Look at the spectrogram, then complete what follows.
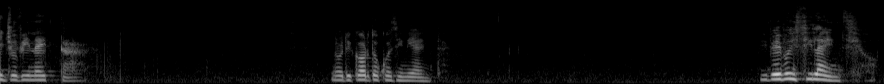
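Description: An actress playing a grief-stricken 19th-century Italian peasant woman turned brigand, in an intense, halting theatrical monologue with repeated words. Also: medium pitch, slightly rough. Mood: withdrawn, sombre. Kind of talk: dramatic theatrical monologue, radio drama.

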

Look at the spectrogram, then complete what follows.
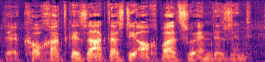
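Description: An actor playing a fed-up, grumbling sailor with a rough voice in a satirical radio play. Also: male voice, on the low side, moderate pace, pushed and bright. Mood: glum.

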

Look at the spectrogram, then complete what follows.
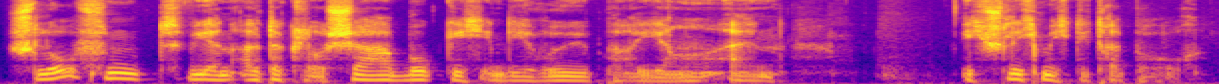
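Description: A man's voice: medium pitch, measured pace, creaky, husky, heavily acted. An actor playing a wry, laconic private detective who narrates his case in a German radio crime drama. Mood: laconic, suspenseful.

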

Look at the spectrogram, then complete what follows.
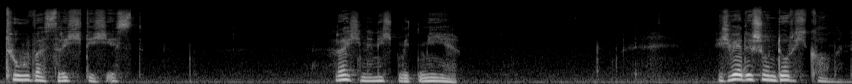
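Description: An actress in a 1950s German radio drama playing a tender, self-reliant young Russian woman, with a soft, restrained delivery. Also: sits low, lively intonation, slow. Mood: resigned, hushed.

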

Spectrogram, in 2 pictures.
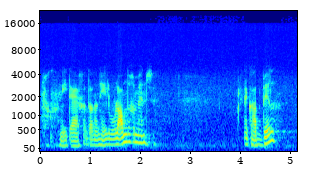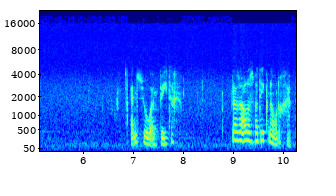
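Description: A woman's voice: a bass voice, lively intonation, a little slow, pauses often, slight background noise, exaggerated voice, rough recording. An actress playing the bitter, wounded wife of a policeman in a radio play, terse and reproachful. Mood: subdued.

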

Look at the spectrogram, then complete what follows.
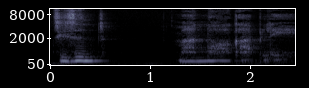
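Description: An actress playing a knowing, confrontational woman with quiet intensity in a radio drama. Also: on the low side, level tone, slow. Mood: knowing, pointed. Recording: echoing room, slightly distant.

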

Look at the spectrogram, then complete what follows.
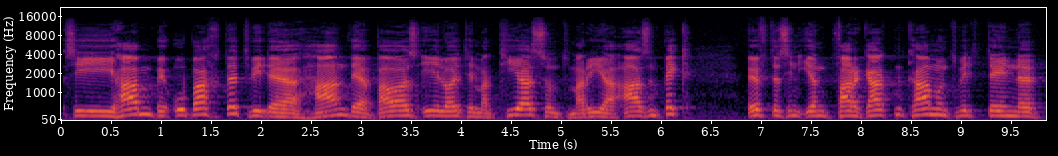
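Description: An actor playing an irascible, impatient village-court judge with a Bavarian accent in a radio drama, blustering and sarcastic. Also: male voice, fairly high pitch, unhurried, sharp tone. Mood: sarcastic, stern. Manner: blustering, sarcastic, barking orders. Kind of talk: German radio drama acting.

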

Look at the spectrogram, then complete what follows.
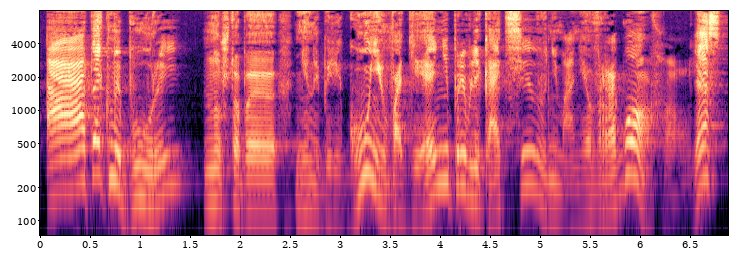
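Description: A man's voice: mid-range voice, big pitch swings, measured pace, slightly rough. An actor playing a wise, cautious, self-satisfied male newt in a children's audio play, grumbling and chuckling expressively. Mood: proud, amused.

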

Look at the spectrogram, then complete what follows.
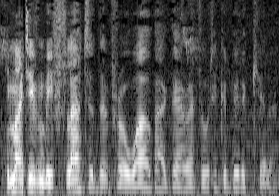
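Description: An actor with a British accent playing an earnest, guilt-driven doctor turned investigator in a radio drama, speaking urgently and articulately. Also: male voice, on the low side, expressive, rapid-fire, close to an everyday voice. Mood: defensive, insistent. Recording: faint background noise.

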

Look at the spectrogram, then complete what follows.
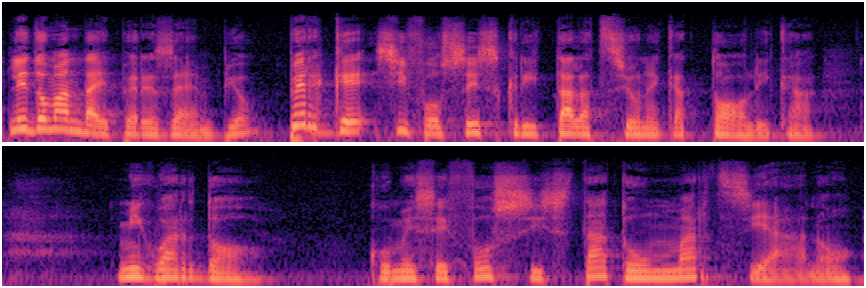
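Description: An actress playing an observant interviewer who narrates encounters in a measured, literary, reflective way in a radio drama. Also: female voice, low-pitched, animated, gravelly, exaggerated voice. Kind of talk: scripted first-person narration in radio drama.

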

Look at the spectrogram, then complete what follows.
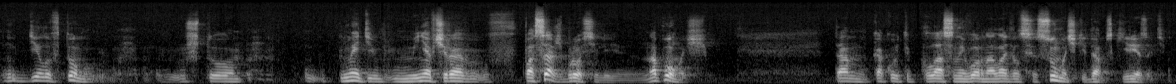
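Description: A man's voice: medium pitch, a little slow, fairly bright tone, breathy edge. An actor playing a flustered, timid junior policeman who stammers and muddles his words in a hissy radio drama recording. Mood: nervous. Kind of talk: Russian radio drama acting.

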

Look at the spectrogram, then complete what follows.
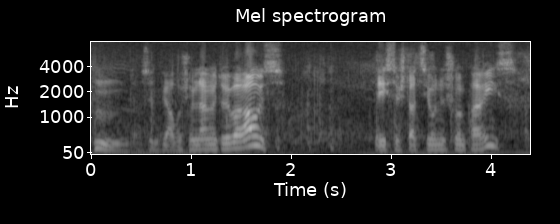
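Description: A man plays a polite train conductor in an old radio drama. He speaks in a medium-pitched voice, unhurried and matter-of-fact, over clear background noise. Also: big pitch swings, natural voice. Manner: courteous, unhurried, insistent. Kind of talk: 1940s German radio play acting. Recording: noisy old radio recording.

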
